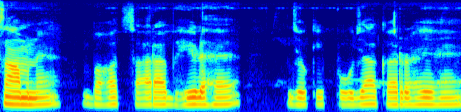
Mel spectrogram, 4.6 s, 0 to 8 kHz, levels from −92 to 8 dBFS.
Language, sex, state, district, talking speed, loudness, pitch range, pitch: Hindi, male, Jharkhand, Deoghar, 145 wpm, -22 LUFS, 135-140 Hz, 135 Hz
